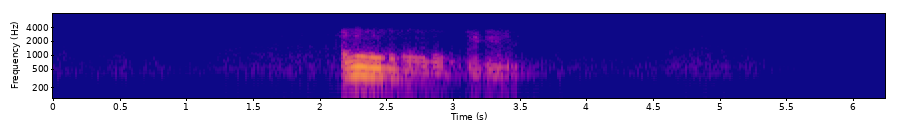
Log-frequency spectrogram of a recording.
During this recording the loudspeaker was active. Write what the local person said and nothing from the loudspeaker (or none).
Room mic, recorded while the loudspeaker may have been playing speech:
Oh oke.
